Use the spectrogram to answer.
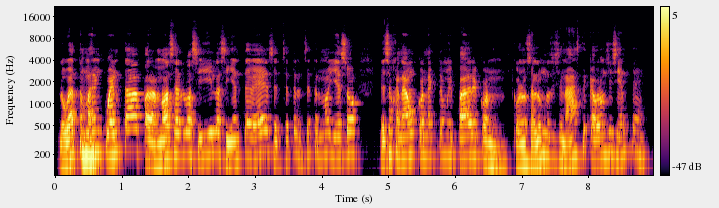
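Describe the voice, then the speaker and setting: A Mexican man chatting as a guest on a podcast, a teacher by trade. His voice sits a little high and sounds bright and forward. He talks loosely, full of slang and swearing, and tags his points with "no?". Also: fairly quick. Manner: slangy and salty, with frequent "no?" tags. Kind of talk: casual chat.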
